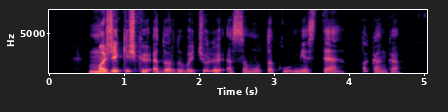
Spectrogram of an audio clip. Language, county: Lithuanian, Vilnius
